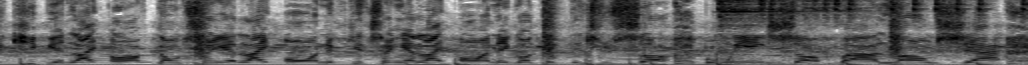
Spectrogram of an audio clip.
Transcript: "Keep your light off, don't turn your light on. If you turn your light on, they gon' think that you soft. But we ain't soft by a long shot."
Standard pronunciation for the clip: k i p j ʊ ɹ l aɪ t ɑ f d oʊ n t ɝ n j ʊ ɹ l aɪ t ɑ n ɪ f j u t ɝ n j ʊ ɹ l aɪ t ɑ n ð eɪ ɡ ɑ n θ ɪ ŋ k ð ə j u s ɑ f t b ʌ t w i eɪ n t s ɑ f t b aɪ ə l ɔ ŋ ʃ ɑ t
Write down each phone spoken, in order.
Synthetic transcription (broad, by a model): k i p j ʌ ɹ l aɪ t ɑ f d oʊ n t ɝ n j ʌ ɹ l aɪ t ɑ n ɪ f j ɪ t ɝ n j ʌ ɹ l aɪ t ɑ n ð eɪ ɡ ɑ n t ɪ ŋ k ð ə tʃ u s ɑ b ʌ t w i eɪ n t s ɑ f b aɪ ə l ɔ ŋ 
